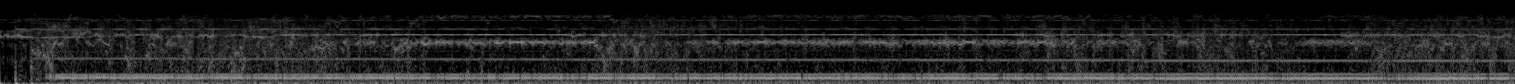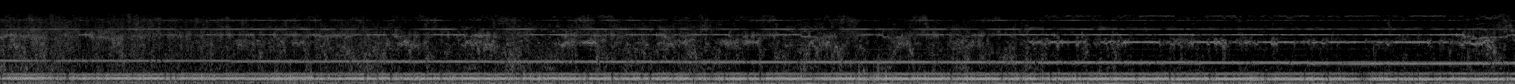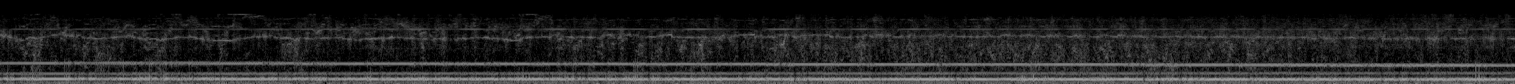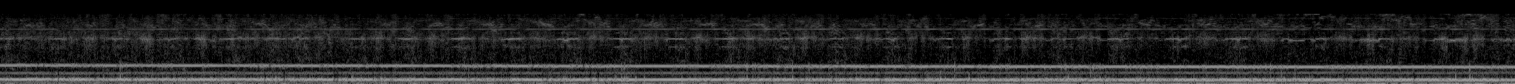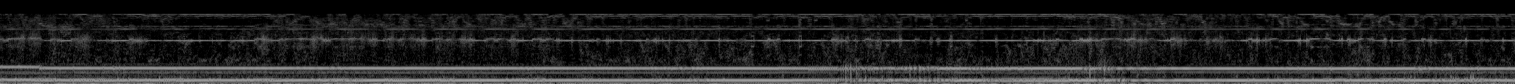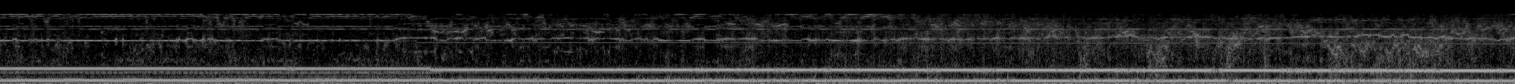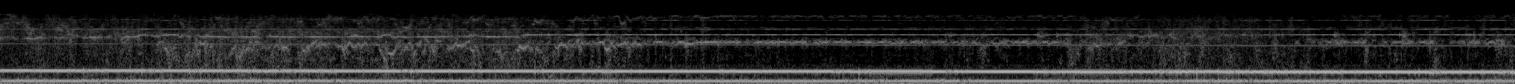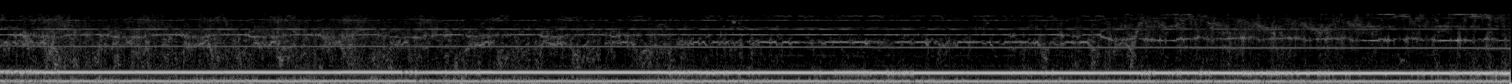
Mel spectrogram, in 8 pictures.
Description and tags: Sounds that I recorded from machines such as tyre alignments, hydraulic presses, drill presses, air compressors etc. I then processed them in ProTools with time-compression-expansion, reverberation, delays & other flavours. I think I was really into David Lynch films in 2007 when I made these...
field, processed, recording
